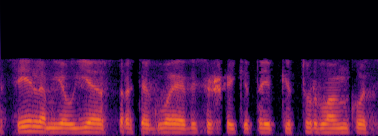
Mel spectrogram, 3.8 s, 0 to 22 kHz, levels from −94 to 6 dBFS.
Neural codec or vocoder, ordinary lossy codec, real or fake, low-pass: none; AAC, 16 kbps; real; 3.6 kHz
